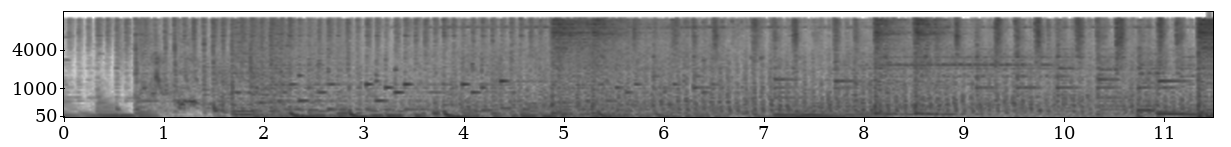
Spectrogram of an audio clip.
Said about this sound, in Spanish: Bueno, nos vamos ya. El helicóptero anuncia que nos vamos siguiendo a nuestra colega Exilda Arjona.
